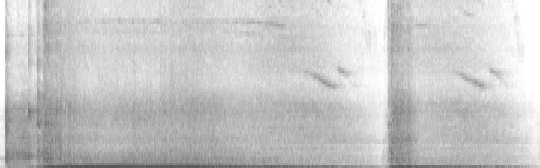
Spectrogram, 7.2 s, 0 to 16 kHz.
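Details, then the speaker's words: 1989 Chevy S10 Blazer LS swap after moving back to the LS1 intake: engine catches and flares, then the idle hunts up and down without settling; rough idle, owner suspects it needs a mass airflow sensor. "I think it needs a mass airf flow sensor that's why it's not idling correctly here we"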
